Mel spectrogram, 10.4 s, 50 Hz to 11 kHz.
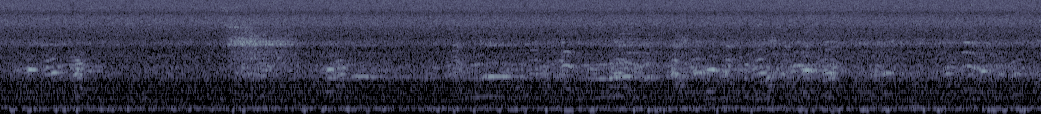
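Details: Canada geese landing at Sapsucker Woods Pond at sunset on 5 October 2019, the first splashdown of the season as migration begins. Many geese call together in a steady, distant chorus of honks over a broad background hiss.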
